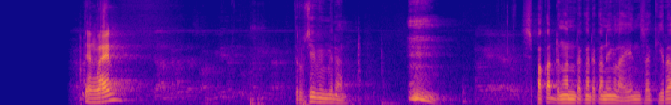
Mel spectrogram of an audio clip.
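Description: A middle-aged man speaks firmly into a microphone in an echoing room.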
